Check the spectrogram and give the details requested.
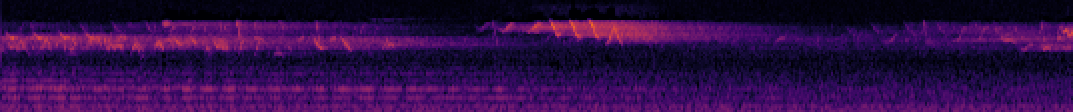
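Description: Small birds chirping and twittering in quick high calls, loudest about four seconds in and thinning out after, over a soft sustained musical drone that fades away.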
